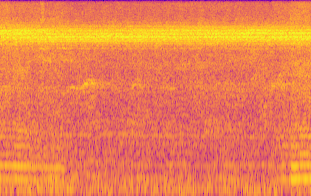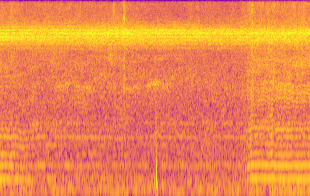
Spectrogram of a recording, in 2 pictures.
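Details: Honey bee workers collecting nectar from mountain hydrangea blossoms: short, low humming buzzes rise briefly near the start, middle and end, against a constant faint high whine and soft background hiss.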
